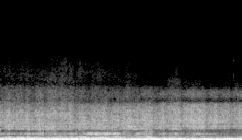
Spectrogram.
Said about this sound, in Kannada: ಟ್ರೈನ್ ಬಂತು, ತೋರಿಸಿ.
